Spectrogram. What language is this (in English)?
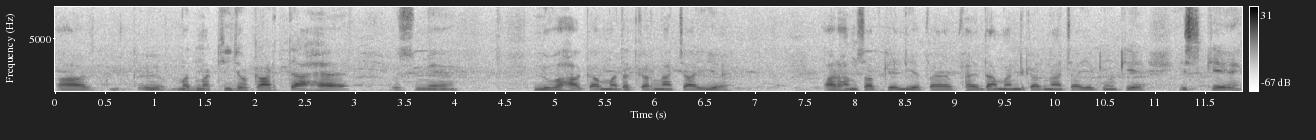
Urdu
